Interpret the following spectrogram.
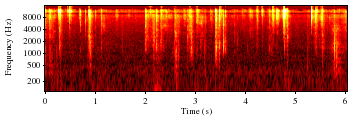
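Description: Faint, scattered clicks and rustles of foam adhesive dimensionals being peeled from their backing sheet.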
